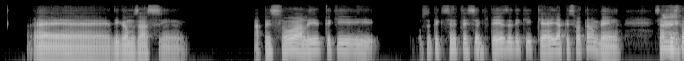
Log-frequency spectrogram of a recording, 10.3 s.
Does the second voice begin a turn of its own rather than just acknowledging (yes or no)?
no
